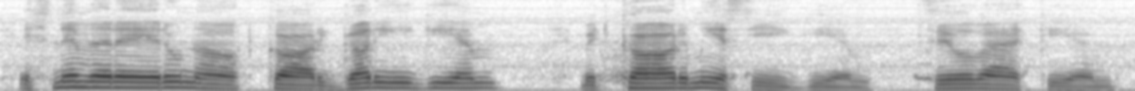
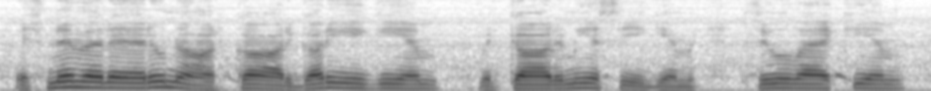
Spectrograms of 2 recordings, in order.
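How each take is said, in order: Both takes have the same delivery.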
